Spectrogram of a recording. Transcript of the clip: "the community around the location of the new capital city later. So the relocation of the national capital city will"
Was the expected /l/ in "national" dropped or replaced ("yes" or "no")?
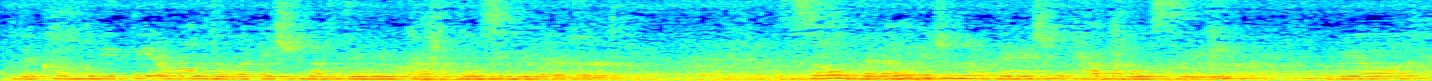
yes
